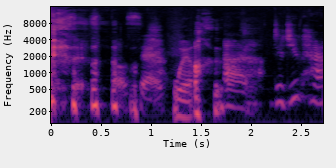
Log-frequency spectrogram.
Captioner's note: laughing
